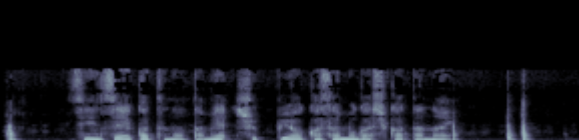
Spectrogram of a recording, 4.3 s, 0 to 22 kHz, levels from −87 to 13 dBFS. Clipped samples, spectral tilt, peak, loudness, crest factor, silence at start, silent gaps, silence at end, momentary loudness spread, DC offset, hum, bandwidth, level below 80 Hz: under 0.1%; -4.5 dB/octave; -4 dBFS; -26 LUFS; 22 dB; 0.05 s; none; 0.35 s; 10 LU; under 0.1%; none; 11.5 kHz; -66 dBFS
